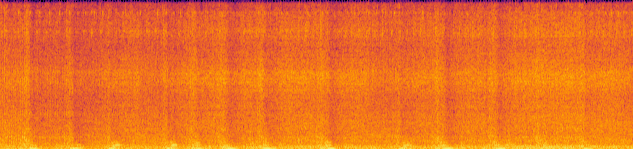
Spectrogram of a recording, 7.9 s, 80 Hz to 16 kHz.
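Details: Diesel 6HH engine (210) with owner-reported lack of power, after injection pump tune: repeated quick throttle blips, picks up cleanly and drops back with even firing, no misses or knocks; normal revving.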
